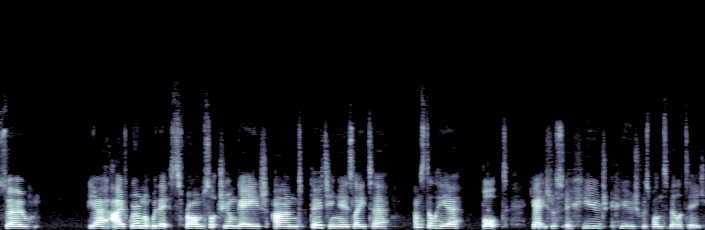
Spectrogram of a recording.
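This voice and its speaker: Woman with a British accent, medium pitch and a very slow pace. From England. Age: 20s. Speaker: vlogger. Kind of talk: casual to-camera talk. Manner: hesitant, many fillers.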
